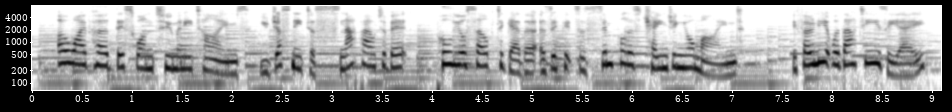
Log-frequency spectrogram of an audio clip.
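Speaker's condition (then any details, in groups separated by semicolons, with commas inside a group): No condition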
